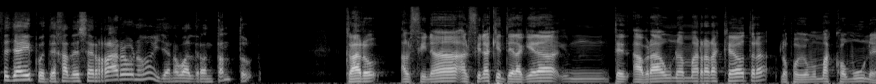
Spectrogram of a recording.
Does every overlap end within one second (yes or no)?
yes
